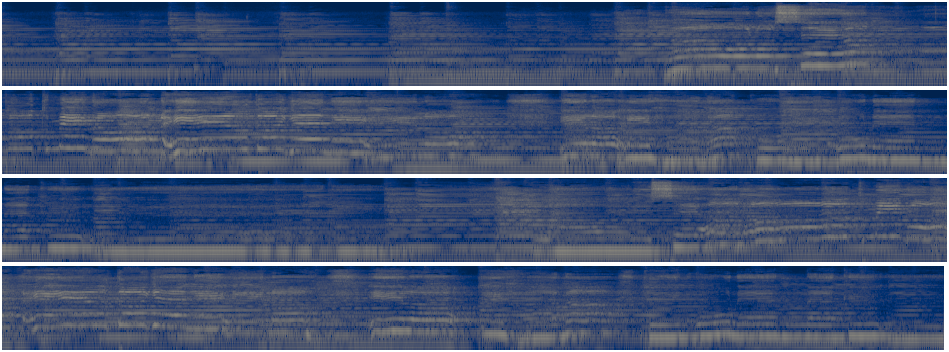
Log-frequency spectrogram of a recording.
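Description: Live band playing a Finnish song: a guitar intro over held accompanying notes, then a woman's singing voice comes in about five seconds in and carries the melody in phrases.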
